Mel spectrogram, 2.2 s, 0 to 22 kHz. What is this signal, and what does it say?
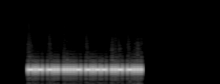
Morse code, heard as a keyed tone, about 76 wpm, 700 Hz. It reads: KD4YUB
